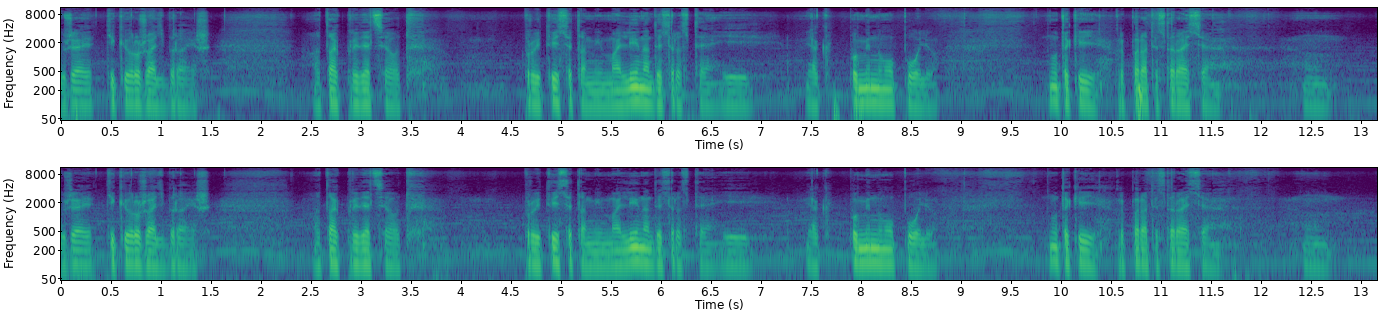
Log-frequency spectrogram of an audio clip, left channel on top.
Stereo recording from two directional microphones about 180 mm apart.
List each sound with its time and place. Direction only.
0.0 s speech: 25° left (ahead or behind)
